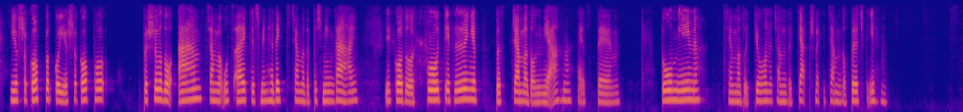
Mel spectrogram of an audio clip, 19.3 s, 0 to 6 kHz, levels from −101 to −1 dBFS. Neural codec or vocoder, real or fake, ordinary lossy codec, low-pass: codec, 16 kHz, 1.1 kbps, Voila-Tokenizer; fake; none; 5.4 kHz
